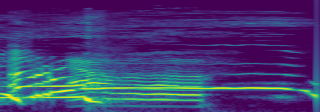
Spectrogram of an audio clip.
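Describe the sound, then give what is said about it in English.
A person's voice mimics a wolf howl, a single sustained wavering tone with rich harmonics that rises, holds steady, and trails off, loud with no other talk. “What if I just try to speak wolf?”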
